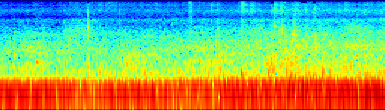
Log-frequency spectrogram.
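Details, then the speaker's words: Jeep Cherokee driven slowly after a big rainstorm: low road rumble with faint, irregular watery swishes from one side, water trapped inside the door, with drips seen there. "Water is in this door. That water gotta be in the door panel."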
